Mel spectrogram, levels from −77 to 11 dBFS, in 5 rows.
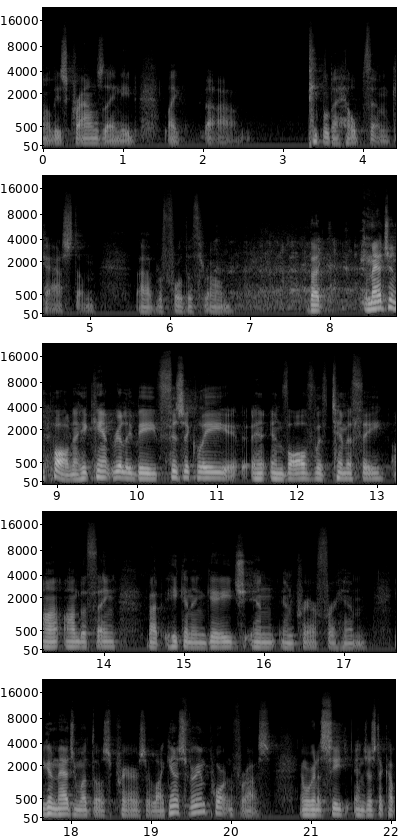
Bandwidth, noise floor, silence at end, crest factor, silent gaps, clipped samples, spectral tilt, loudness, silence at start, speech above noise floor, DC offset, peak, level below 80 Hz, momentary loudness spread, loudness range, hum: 16.5 kHz; -61 dBFS; 0 s; 26 dB; none; under 0.1%; -5.5 dB/octave; -29 LUFS; 0 s; 32 dB; under 0.1%; -4 dBFS; -60 dBFS; 17 LU; 13 LU; none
